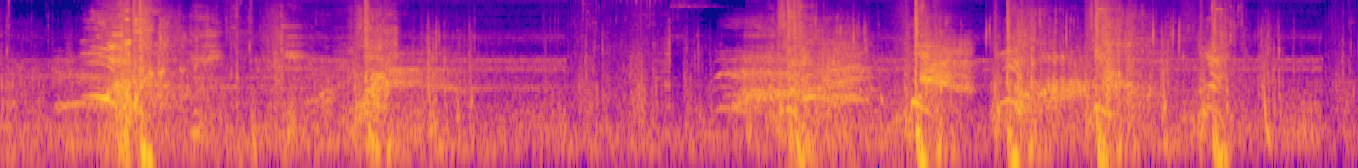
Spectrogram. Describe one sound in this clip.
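A blade hacks into flesh with wet, heavy thuds, again and again.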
